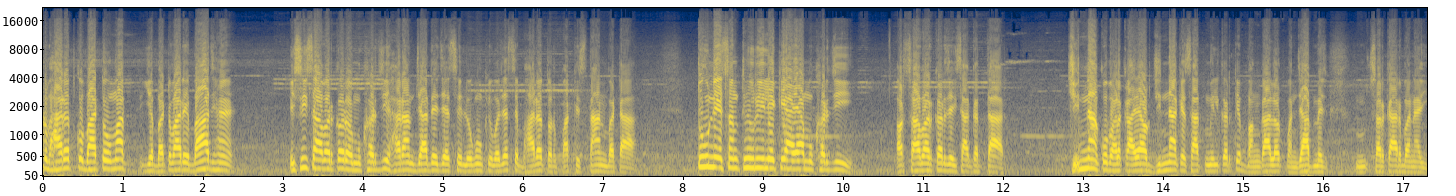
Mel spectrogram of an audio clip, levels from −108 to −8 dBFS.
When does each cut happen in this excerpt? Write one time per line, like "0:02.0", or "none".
none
